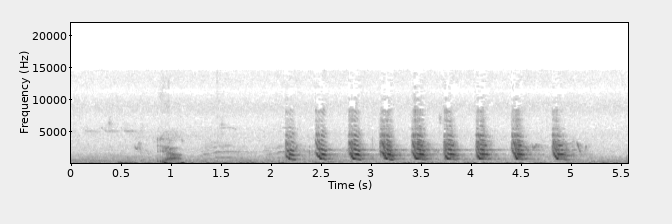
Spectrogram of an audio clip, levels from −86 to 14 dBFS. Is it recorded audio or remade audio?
recorded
